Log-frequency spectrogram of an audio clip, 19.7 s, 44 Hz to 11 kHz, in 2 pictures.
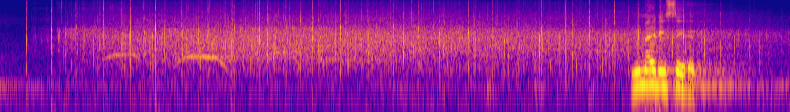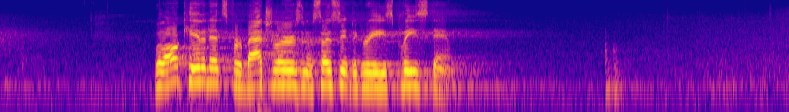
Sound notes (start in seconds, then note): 8.0 applause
